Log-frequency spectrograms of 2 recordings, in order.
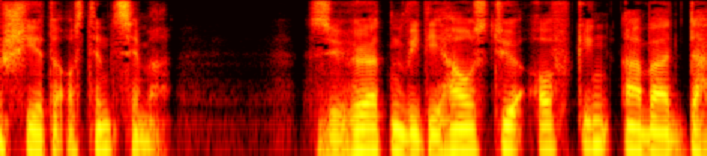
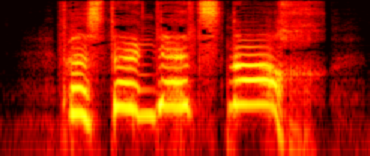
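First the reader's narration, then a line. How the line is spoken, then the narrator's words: Barked. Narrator (German): bellte Onkel Vernon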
